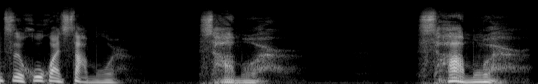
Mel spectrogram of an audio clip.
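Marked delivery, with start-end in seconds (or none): 2.0-5.3 slow, low whispered divine call; God whispering to the sleeping boy, slow and low. Acted. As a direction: breathe the name slowly, like a voice in the dark. God's third call.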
